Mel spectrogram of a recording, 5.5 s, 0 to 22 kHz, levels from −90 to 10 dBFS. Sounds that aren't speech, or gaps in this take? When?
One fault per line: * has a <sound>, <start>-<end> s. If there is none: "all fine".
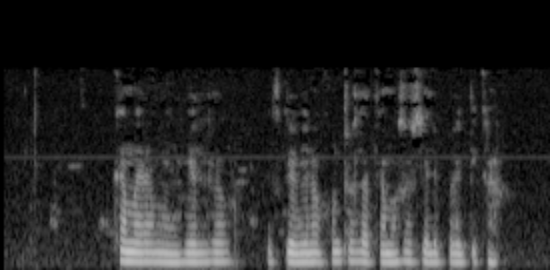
all fine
